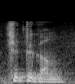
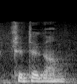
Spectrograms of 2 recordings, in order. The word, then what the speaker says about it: Chittagong: known as um um Chittagong. That's how it how it's called in the English pronunciation. Chittagong and Makunda Data his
